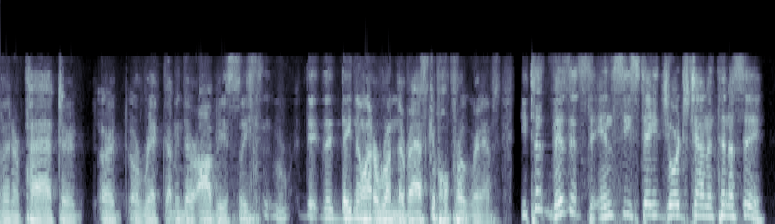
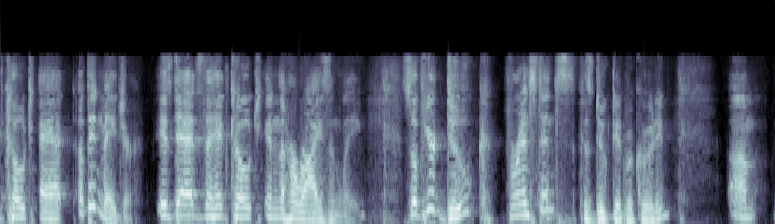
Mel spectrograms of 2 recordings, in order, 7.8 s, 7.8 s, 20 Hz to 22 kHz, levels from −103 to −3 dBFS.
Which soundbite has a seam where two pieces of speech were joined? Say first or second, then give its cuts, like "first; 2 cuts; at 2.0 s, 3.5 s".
first; 1 cut; at 5.1 s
